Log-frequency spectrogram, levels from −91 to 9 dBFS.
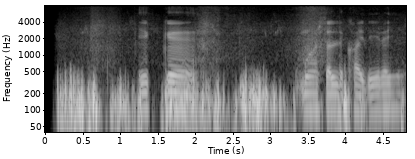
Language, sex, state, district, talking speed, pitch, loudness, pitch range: Hindi, male, Madhya Pradesh, Katni, 75 wpm, 100 Hz, -22 LUFS, 95-105 Hz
